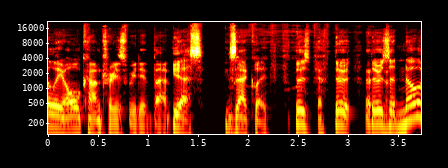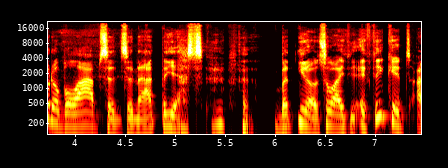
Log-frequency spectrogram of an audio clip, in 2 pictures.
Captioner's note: laugh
